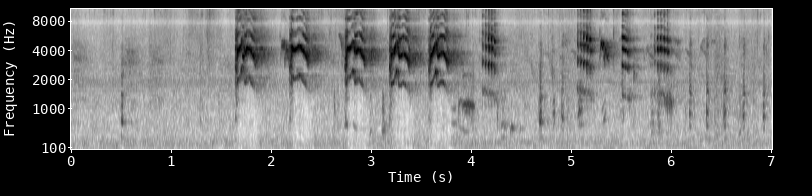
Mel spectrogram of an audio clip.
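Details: Fireback pheasants calling in a rapid run of strident squeals, five loud ones in quick succession, followed by a trailing series of softer, quicker notes.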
